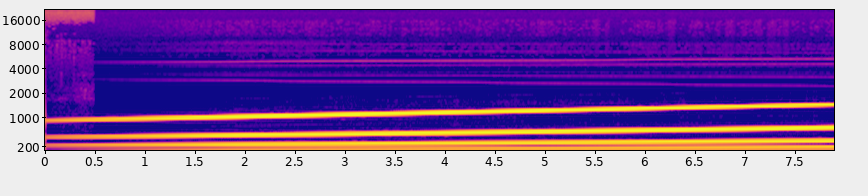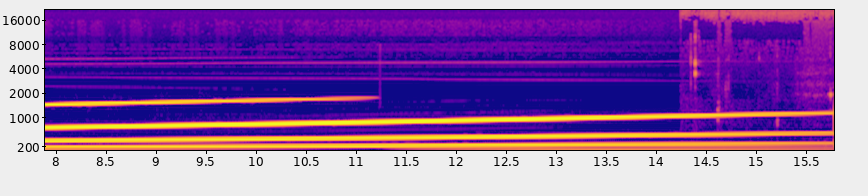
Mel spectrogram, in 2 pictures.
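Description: shepard tone auditory illusion

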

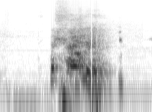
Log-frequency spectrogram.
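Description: sneeze

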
